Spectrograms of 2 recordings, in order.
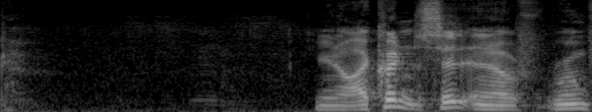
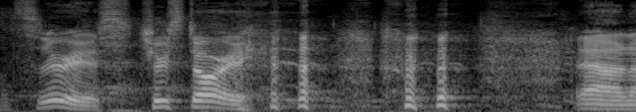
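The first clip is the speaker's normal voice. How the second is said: loud, high, laughing insistence; 7 semitones higher, 3 dB louder, slower than usual. Real, not acted. Speaker assuring the room the hamburger joke is true, laughing. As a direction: insist on it through a burst of laughter. Joking about friends stealing his hamburger.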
